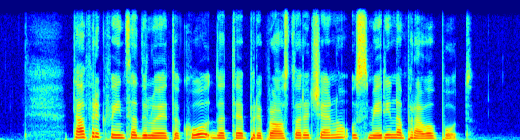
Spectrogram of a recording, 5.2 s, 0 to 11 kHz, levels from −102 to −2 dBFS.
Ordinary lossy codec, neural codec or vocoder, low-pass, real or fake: none; none; 9.9 kHz; real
